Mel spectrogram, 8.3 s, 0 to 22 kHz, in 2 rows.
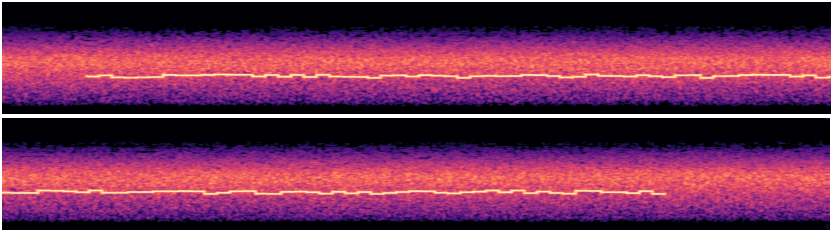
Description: Multi-tone FSK (Olivia or MFSK type), about 250 Hz wide, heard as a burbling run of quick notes, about 15.625 baud, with radio static.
